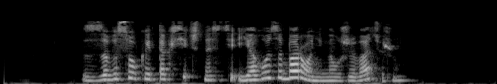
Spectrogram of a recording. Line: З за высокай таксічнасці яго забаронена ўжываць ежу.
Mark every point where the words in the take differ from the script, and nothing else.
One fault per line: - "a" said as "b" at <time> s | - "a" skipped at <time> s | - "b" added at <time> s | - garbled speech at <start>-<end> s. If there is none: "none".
none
